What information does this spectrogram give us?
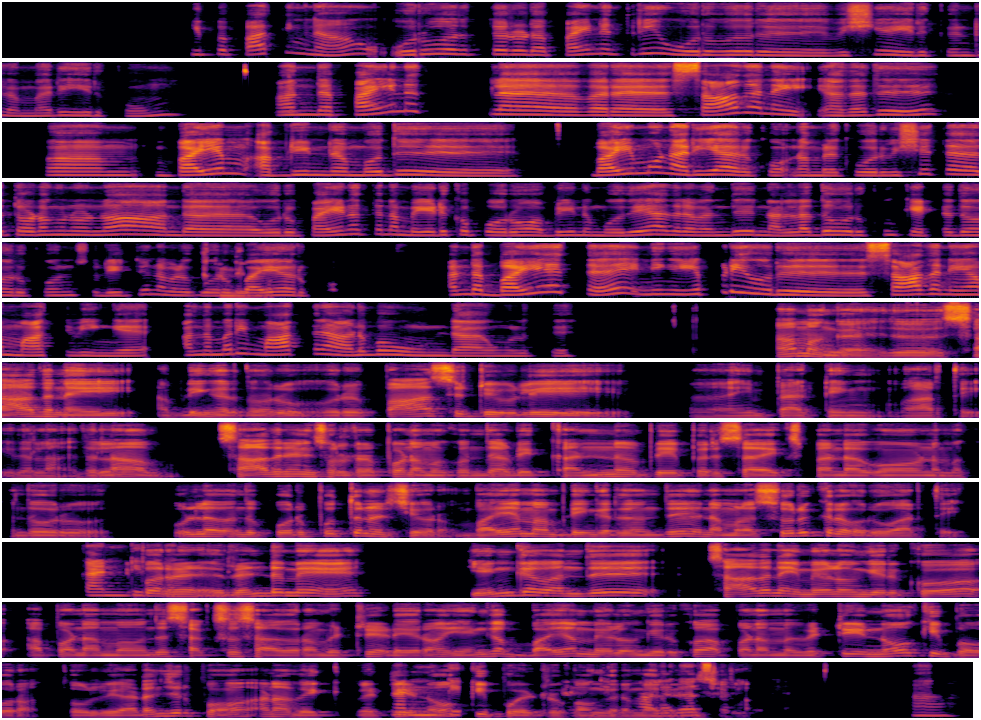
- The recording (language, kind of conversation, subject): Tamil, podcast, பயத்தை சாதனையாக மாற்றிய அனுபவம் உண்டா?
- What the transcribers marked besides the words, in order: other noise; tapping; in English: "பாசிட்டிவ்லி அ இம்பாக்டிங்"; in English: "எக்ஸ்பாண்ட்டாகும்"; in English: "சக்சஸ்"; other background noise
